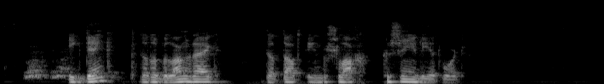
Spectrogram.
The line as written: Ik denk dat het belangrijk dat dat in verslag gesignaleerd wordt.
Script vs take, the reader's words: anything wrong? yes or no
no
